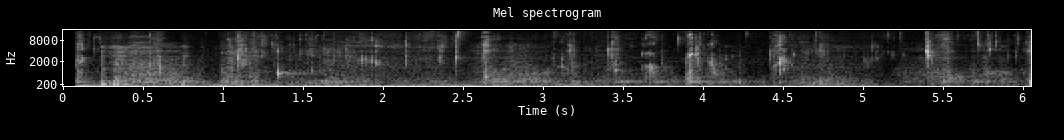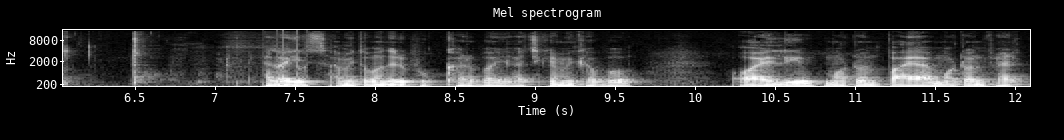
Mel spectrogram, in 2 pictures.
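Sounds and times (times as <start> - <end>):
mouth clicks and smacks: 0.1 - 7.2
wet chewing mouth sounds: 0.1 - 7.3.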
